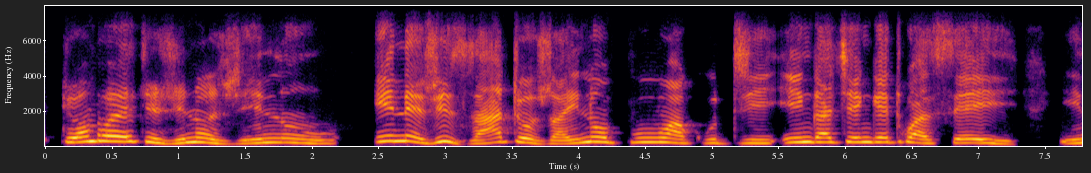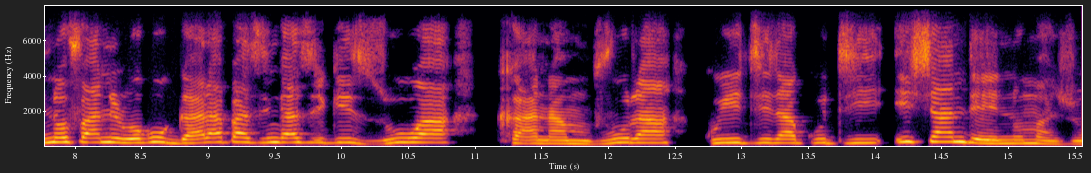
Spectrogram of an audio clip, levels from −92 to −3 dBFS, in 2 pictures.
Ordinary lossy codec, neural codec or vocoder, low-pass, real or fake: Opus, 32 kbps; none; 7.2 kHz; real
